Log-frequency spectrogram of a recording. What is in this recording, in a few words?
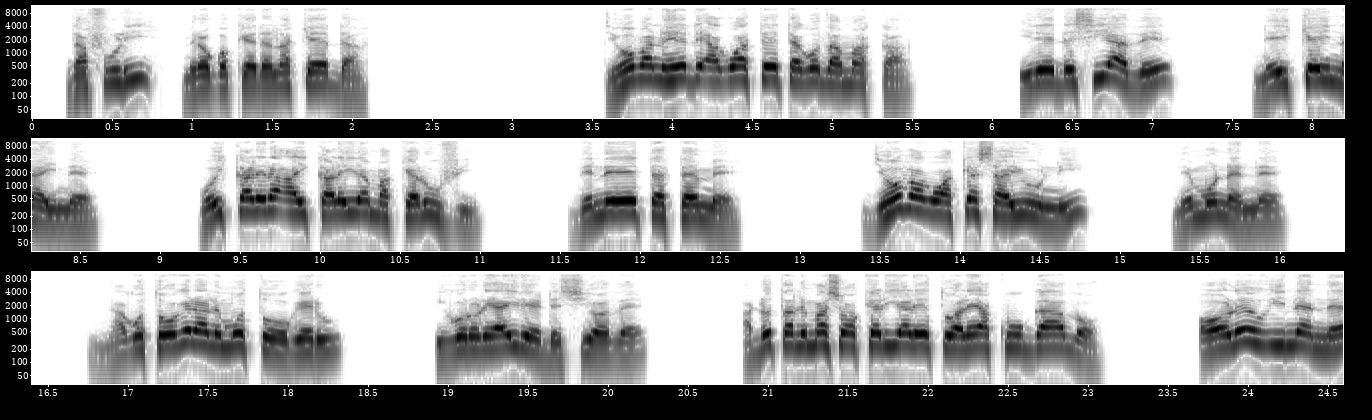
psalms, gikuyu drama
